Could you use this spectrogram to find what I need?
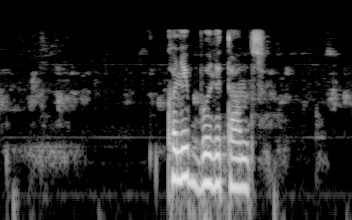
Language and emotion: Russian, neutral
